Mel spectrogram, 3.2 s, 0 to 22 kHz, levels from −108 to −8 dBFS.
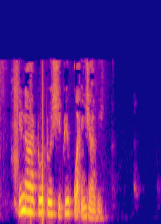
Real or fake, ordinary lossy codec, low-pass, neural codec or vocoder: real; MP3, 32 kbps; 7.2 kHz; none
